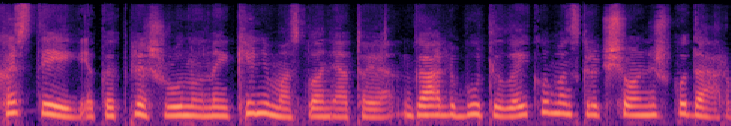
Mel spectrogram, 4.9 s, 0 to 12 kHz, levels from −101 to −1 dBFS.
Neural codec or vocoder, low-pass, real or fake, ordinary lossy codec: codec, 16 kHz in and 24 kHz out, 0.8 kbps, FocalCodec, streaming, 65536 codes; 10.8 kHz; fake; AAC, 32 kbps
